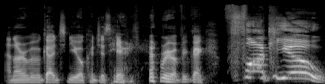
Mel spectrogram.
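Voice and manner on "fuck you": loud, high yell imitating street abuse; mock-furious shout, pitched way up; swearing New Yorker. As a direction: hurl it like a brash New Yorker across the road. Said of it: "hearing everyone swearing at each other".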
